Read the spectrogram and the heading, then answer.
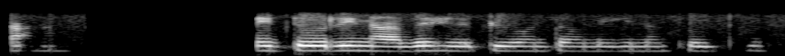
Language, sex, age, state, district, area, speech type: Kannada, female, 18-30, Karnataka, Gulbarga, rural, conversation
